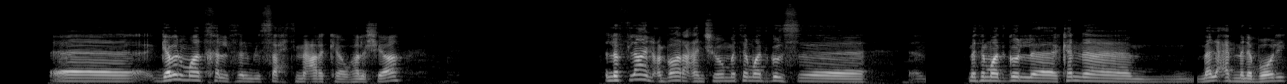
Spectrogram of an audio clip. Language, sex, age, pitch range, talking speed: Arabic, male, 20-39, 130-180 Hz, 105 wpm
